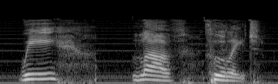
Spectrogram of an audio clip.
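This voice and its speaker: A woman talks with an American accent. Music plays in the background. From US Southwest, Phoenix area (Arizona). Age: 70s. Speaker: resident speaking at public comment. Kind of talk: public comment at council meeting. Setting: city council meeting chamber.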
